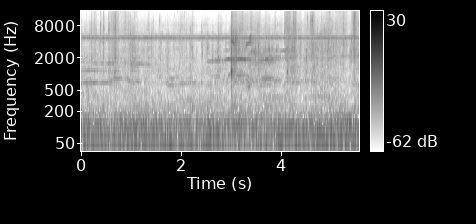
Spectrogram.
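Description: Stiff leaves rustle as a person brushes through plants.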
